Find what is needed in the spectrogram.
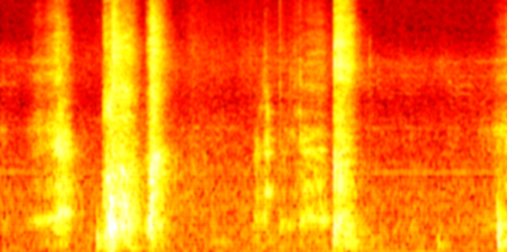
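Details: Several forceful sneezes, about three, each an explosive burst of air, some preceded by a brief inhaled build-up; a funny sneeze.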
